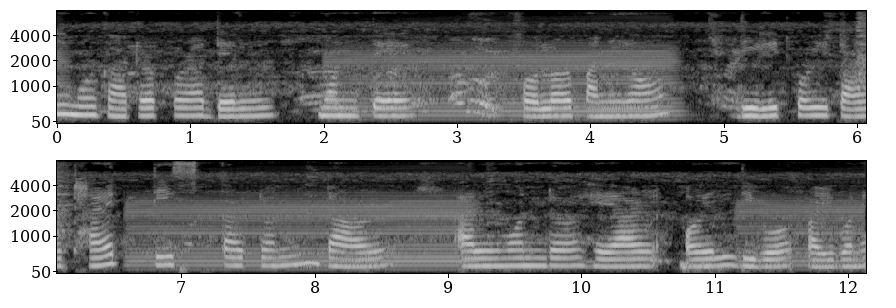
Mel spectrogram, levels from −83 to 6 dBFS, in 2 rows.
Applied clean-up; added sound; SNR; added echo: none; Wind instrument, woodwind instrument; 13 dB; none.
